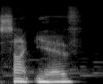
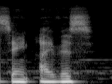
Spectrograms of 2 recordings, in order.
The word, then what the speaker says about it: Saint-Yves: And it was pronounced Saint-Yves, not Ivis. I was saying Saint Ivis.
